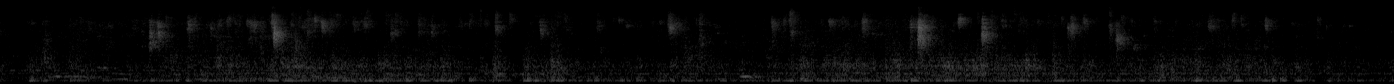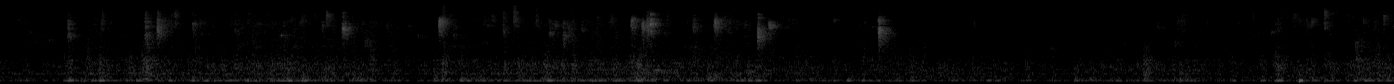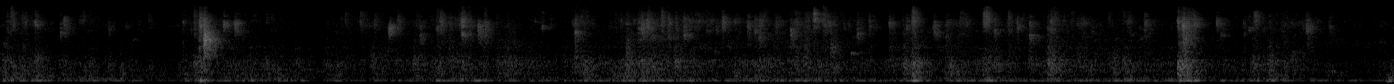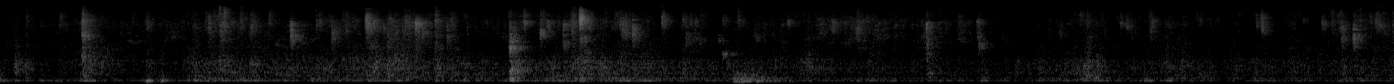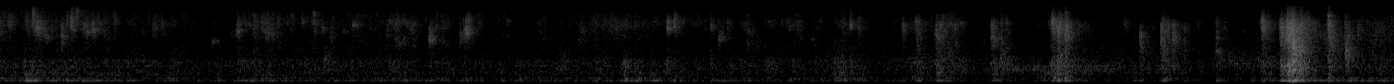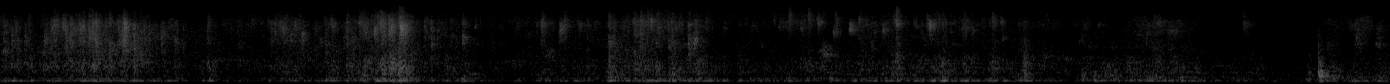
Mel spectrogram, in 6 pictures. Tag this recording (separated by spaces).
wet drops shower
